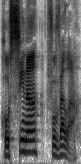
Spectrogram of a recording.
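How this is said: The name is said with Portuguese sounds. This is how it is said in Portuguese. "I looked in the pronunciation in Portuguese"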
